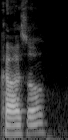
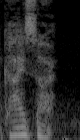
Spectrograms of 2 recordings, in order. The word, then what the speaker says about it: Caesar: What about Kaiser? Caesar? It's pronounced Caesar, by the way.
